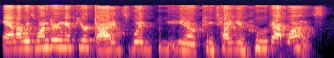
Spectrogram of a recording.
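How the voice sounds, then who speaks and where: A woman's voice: fairly high pitch, steady tone, normal speed, slight background noise, poor audio. A woman calls in to a psychic show. She talks in a hesitant, thankful way and keeps restarting her sentences. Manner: hesitant, grateful, many restarts. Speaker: caller. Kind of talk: phone-in call.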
